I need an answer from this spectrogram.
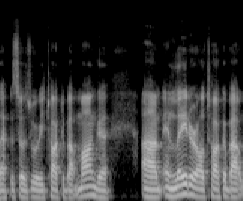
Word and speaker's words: manga: where we talked about manga, and later I'll talk about why I'm calling it manga now and not mangas. I was corrected. I didn't know that there's no S when it's plural.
